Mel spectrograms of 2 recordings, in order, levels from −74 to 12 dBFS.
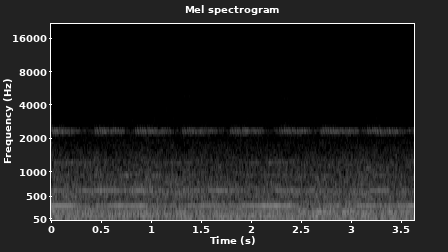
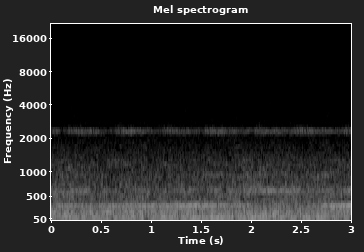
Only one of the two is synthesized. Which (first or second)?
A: second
